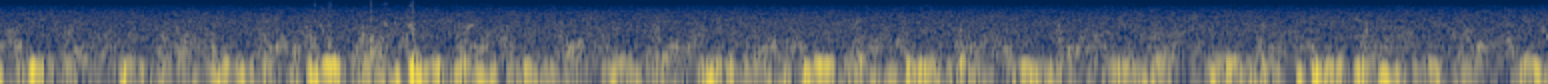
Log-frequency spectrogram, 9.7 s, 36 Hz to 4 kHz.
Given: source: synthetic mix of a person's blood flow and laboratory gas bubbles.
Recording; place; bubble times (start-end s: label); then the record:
Doppler ultrasound of blood flow; precordium
1.07-1.47 s: bubbles
1.81-2.12 s: bubbles
2.15-3.09 s: bubbles
9.62-9.69 s: bubbles
From the record:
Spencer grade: 2 (many but less than half of the cardiac periods contain bubble signals, singularly or in groups); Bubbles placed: anywhere in the cardiac cycle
